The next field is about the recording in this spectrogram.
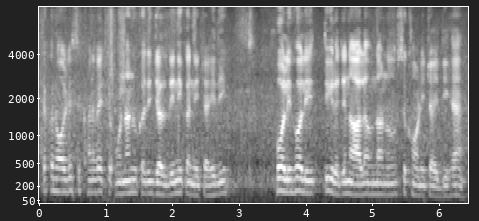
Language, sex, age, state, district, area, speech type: Punjabi, male, 18-30, Punjab, Gurdaspur, rural, spontaneous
